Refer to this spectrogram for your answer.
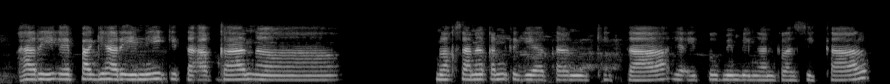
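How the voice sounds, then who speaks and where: A bright, sharp tone comes through at a very slow pace. The intonation is monotone and flat, with long, frequent pauses. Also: woman. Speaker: school counselor. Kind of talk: classroom guidance lesson. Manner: halting, many fillers.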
